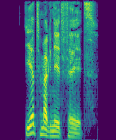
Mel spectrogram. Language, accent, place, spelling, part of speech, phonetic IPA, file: German, Germany, Berlin, Erdmagnetfelds, noun, [ˈeːɐ̯tmaˌɡneːtfɛlt͡s], De-Erdmagnetfelds.ogg
- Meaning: genitive singular of Erdmagnetfeld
